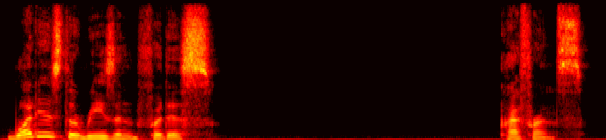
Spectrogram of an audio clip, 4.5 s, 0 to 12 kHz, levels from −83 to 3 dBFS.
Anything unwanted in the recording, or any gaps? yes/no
no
